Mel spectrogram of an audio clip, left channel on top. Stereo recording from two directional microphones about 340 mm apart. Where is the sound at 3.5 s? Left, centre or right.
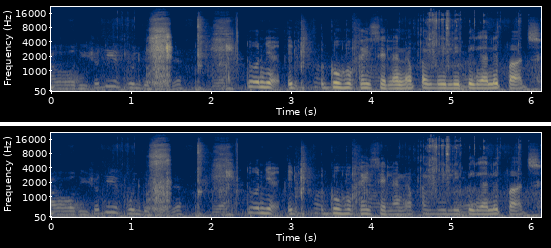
Left.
